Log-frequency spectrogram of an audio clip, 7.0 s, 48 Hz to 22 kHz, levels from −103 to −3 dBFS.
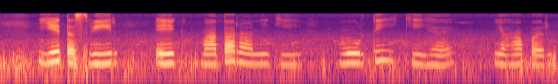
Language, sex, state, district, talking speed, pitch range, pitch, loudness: Hindi, female, Haryana, Jhajjar, 95 wpm, 210-230 Hz, 220 Hz, -18 LUFS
